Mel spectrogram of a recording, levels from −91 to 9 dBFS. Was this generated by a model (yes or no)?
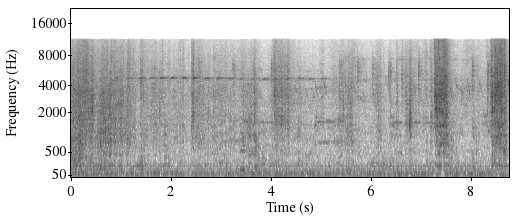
no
